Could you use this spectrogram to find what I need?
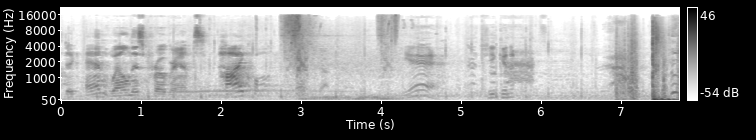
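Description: Heavy footsteps run across a hard floor.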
